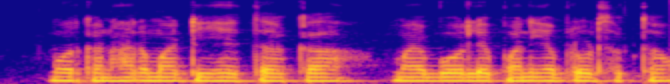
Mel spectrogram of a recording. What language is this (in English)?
Chhattisgarhi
